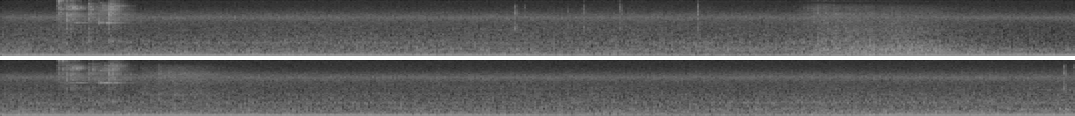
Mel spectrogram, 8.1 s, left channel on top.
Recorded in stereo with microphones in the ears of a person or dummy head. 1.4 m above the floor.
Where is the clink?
30° left (ahead or behind), 3 m.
